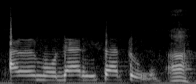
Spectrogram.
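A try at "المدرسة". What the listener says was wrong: Bukan Al-Mudarrisah. Lihat harokatnya.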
